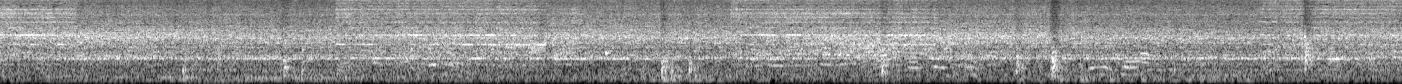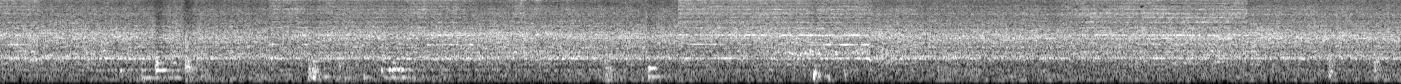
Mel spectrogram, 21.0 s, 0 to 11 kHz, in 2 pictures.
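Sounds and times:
band saw running: 0.0 - 21.0
logs knocking on saw table: 4.5 - 5.3, 7.6 - 8.1, 11.5 - 12.1, 12.8 - 13.8, 15.0 - 15.6, 16.6 - 17.0, 20.4 - 21.0.

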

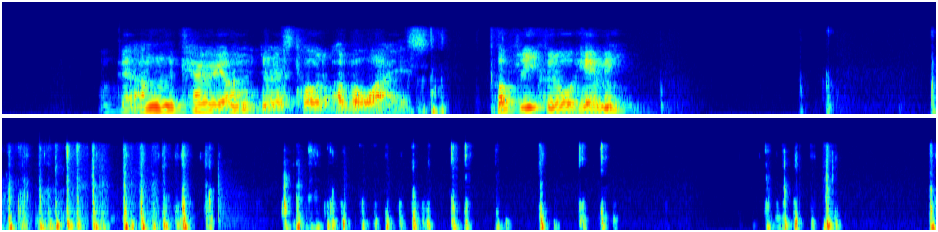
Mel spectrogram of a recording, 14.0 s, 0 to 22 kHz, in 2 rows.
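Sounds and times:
computer keyboard typing: 7.0 - 11.6, 12.7 - 13.3.

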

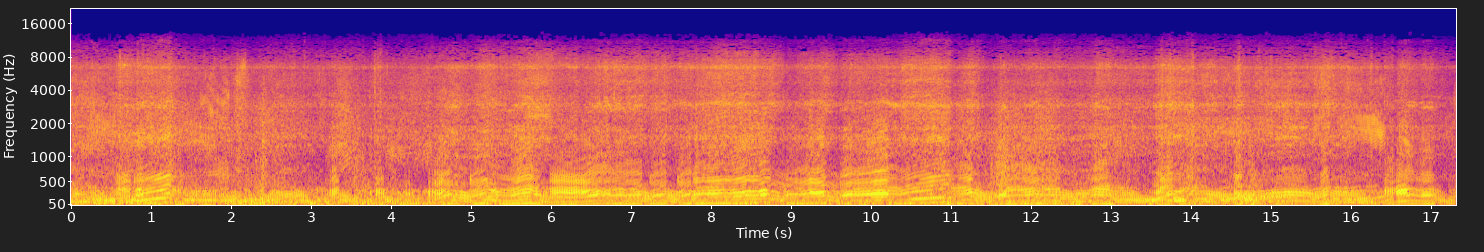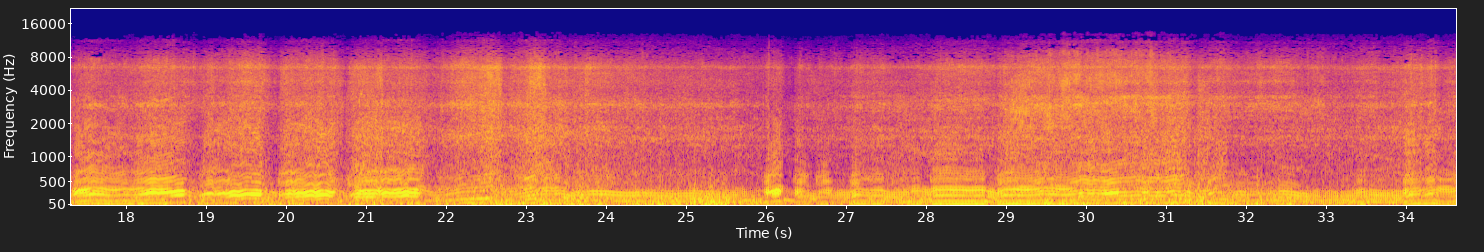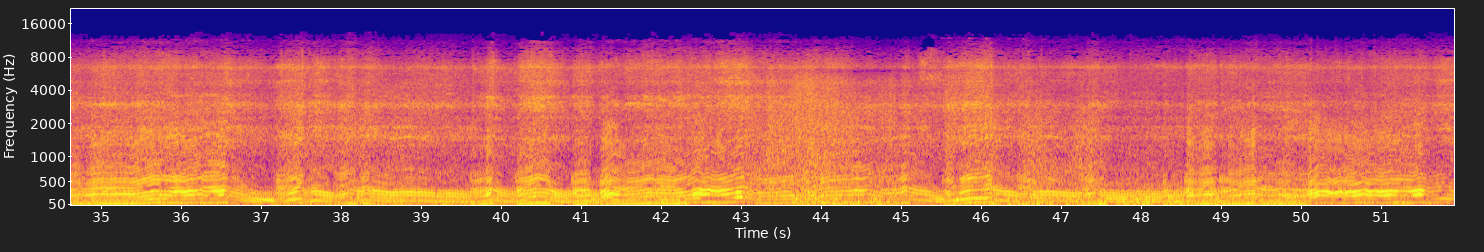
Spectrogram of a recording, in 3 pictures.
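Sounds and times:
motorbike engine revving: 0.0 - 51.9.

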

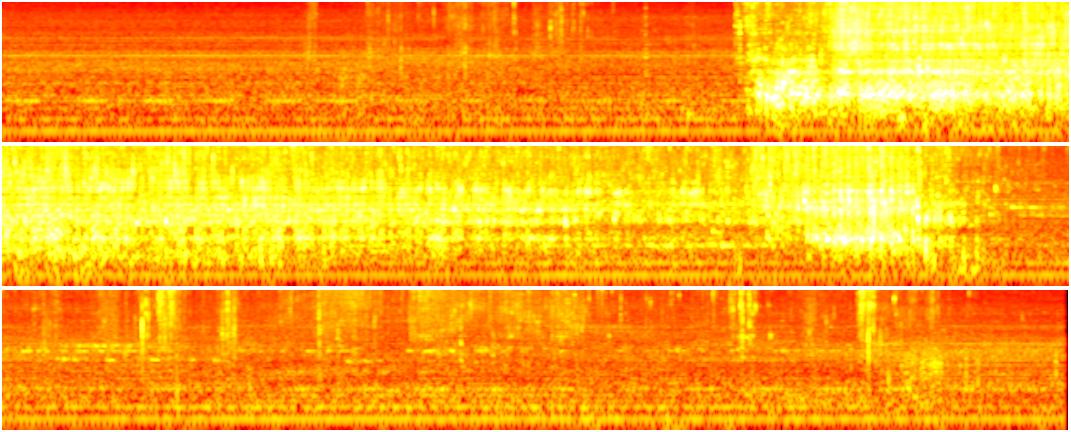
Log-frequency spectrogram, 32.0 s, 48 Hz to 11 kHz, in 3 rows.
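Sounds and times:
toilet flushing: 7.4 - 21.0
faint water sounds: 7.4 - 32.0.

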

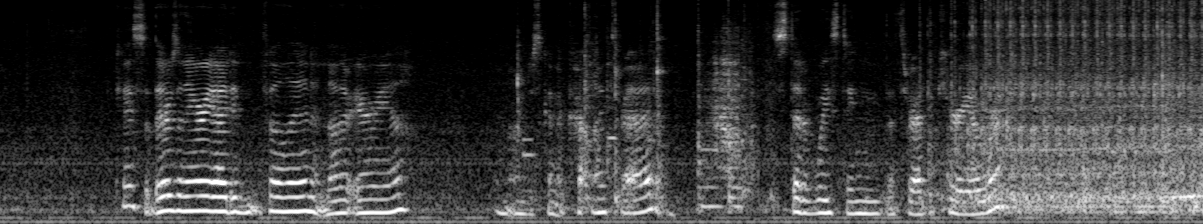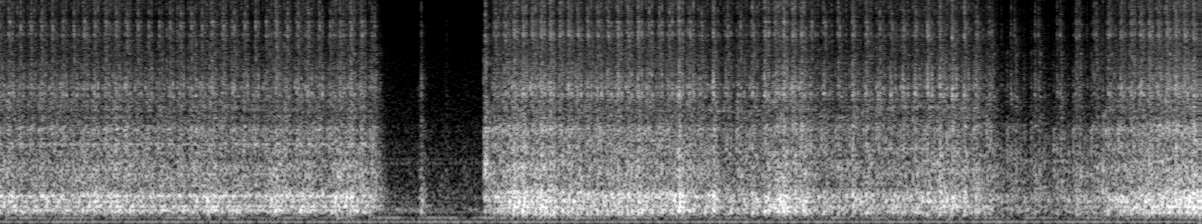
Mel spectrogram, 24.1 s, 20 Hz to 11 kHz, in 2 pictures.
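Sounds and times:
sewing machine stitching: 7.0 - 7.6, 9.2 - 15.9, 16.9 - 24.0.

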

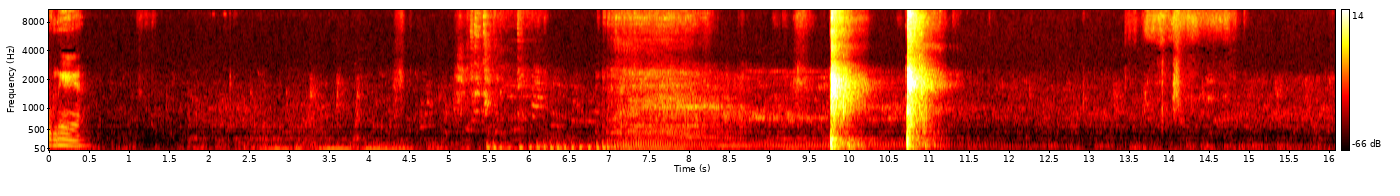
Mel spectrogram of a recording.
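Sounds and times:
vehicle passing with pulsing rumble: 5.2 - 12.8
loud sharp knocks: 9.8 - 11.3.

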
